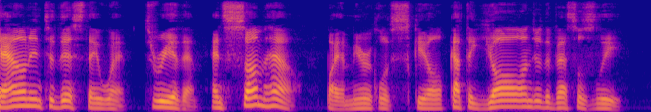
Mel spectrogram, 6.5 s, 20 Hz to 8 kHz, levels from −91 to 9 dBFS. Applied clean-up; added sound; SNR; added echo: none; none; none; none.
